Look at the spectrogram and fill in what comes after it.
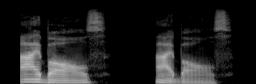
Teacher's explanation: What do you think? Yes, it's a dark L because it comes before a consonant.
